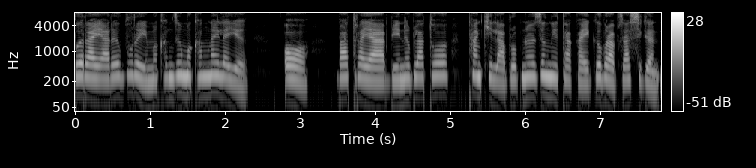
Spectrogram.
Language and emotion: Bodo, neutral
